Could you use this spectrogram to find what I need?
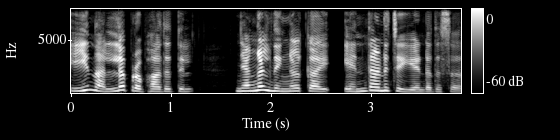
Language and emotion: Malayalam, happy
